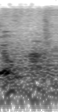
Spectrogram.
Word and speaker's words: Johann: Sweet Johann. Jakob. Jakob? These J's are pronounced like Y's, by the way.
